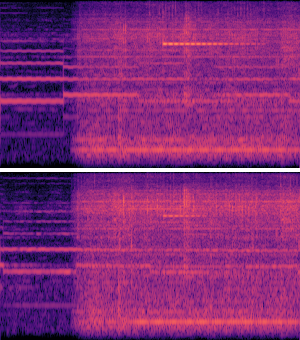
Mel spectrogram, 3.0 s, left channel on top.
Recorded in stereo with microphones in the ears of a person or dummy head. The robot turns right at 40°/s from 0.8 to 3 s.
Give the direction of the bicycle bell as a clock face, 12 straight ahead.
10 o'clock.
